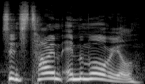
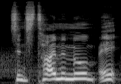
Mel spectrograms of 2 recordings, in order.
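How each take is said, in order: First: It is said in a pressed, put-on narrator voice. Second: It is said in a normal speaking voice. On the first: "pressure from my diaphragm to do that weird voice" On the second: "can't say it in that voice though"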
